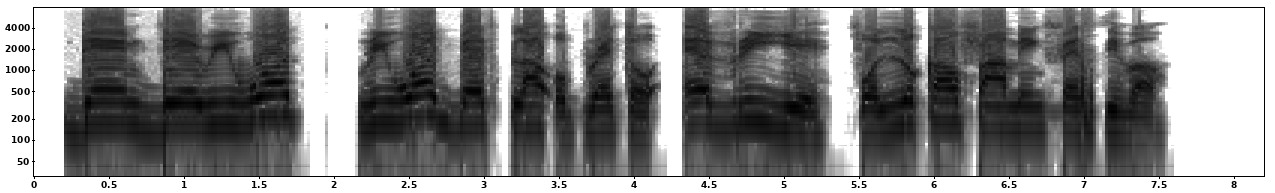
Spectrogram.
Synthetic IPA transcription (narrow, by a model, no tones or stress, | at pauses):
dɛ̃mdeɹiwɔd | ɹiwɔd̚bɛsplaʔɔpɹetɔɛvɹijiəfɔlokalfamĩŋfɛstiva̰l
